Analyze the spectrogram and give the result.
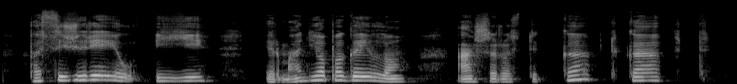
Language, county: Lithuanian, Utena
